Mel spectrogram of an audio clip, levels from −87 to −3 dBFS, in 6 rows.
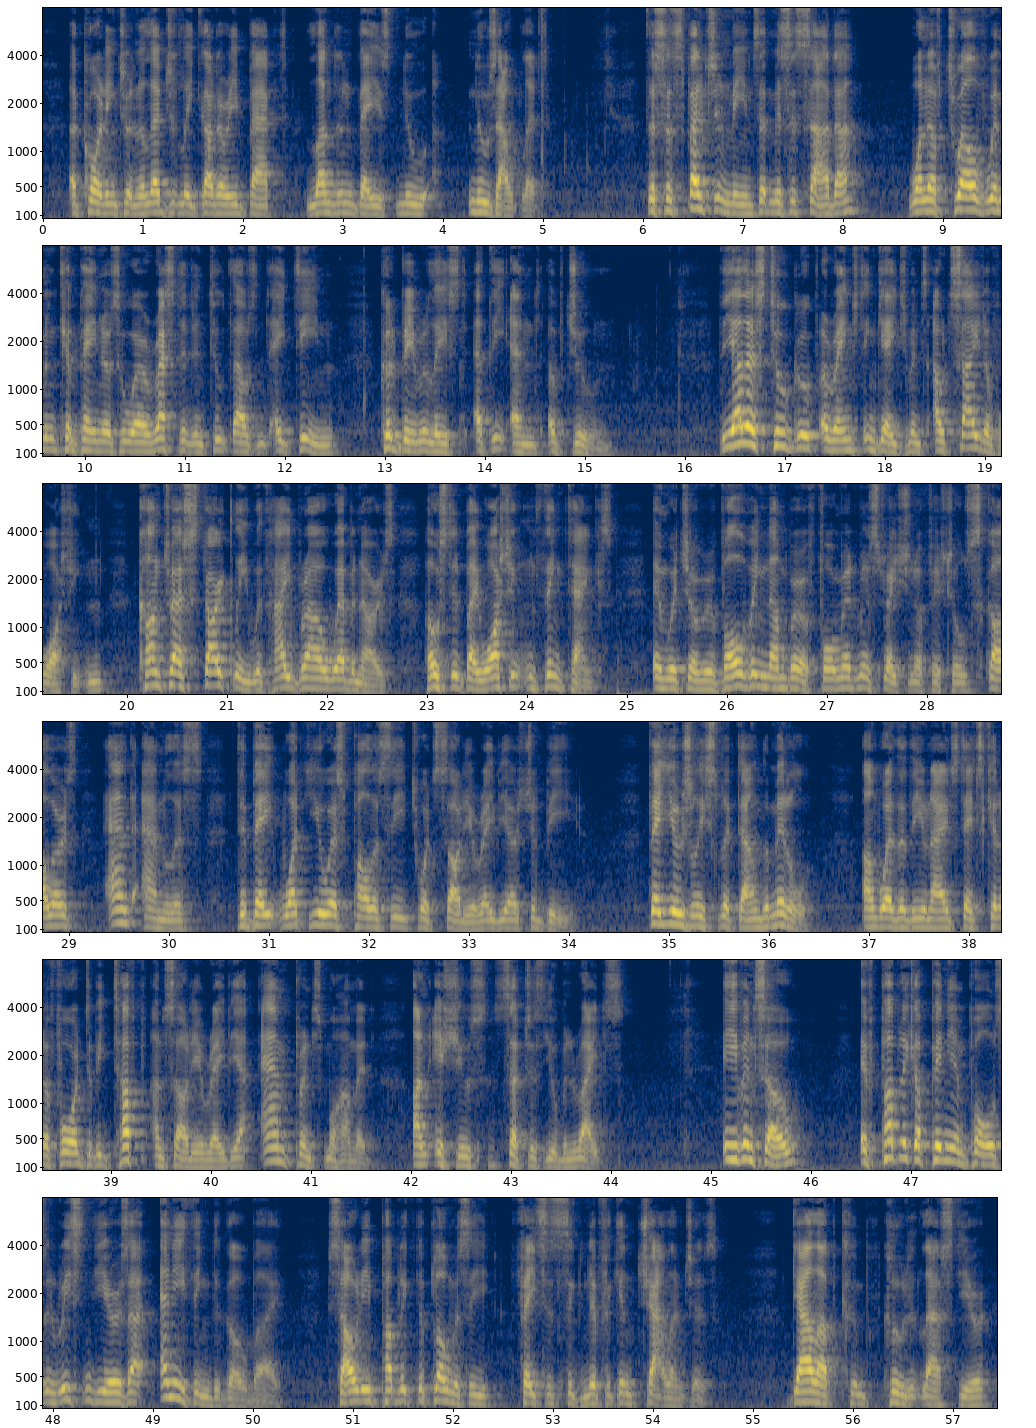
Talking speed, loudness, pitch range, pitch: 130 wpm, -24 LUFS, 115-155 Hz, 130 Hz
